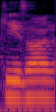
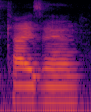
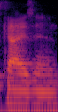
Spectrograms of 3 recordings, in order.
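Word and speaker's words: Kizan: before we go forward it's not keys on it is Kaizen I understand the most pronunciation nothing wrong with that you know we all pronounce things differently but it is guys in for for those of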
